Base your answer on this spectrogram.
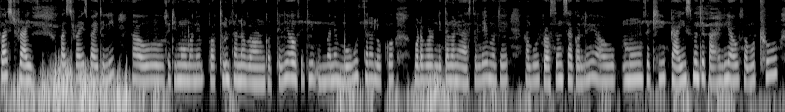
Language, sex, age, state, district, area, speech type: Odia, female, 18-30, Odisha, Jagatsinghpur, rural, spontaneous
